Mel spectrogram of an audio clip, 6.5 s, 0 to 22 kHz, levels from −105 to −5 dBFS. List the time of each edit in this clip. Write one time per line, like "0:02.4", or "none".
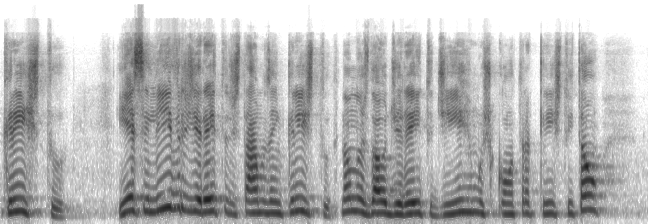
0:03.4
